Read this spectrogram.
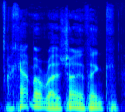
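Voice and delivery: usual speaking voice

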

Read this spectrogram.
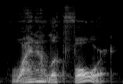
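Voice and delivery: ordinary delivery

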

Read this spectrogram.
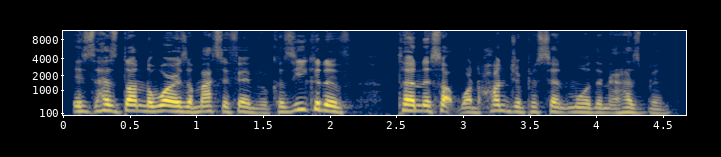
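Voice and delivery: ordinary talk, nothing marked

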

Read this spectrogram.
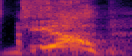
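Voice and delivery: high, explosive mock tennis grunt; tennis grunt imitation. Host mocking women's tennis, mock grunt. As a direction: yelp like a player hitting the ball.

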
